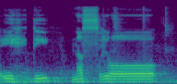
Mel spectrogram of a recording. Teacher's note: صاد پر ہے، حروف مستعلیہ ہے، اس لیے اس کو پر پڑھا جائے گا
